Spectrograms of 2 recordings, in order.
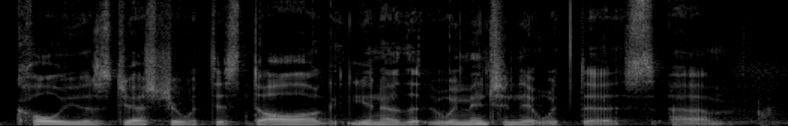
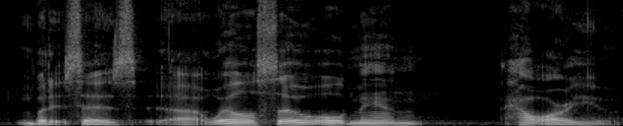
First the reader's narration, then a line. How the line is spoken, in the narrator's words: It says, but his voice broke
